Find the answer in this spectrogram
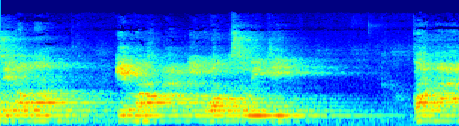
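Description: A man's voice reading Arabic text aloud in a chanting recitation, with long held, melodic phrases: one phrase ends about a second and a half in, the next runs on and tails off after about four seconds, and he starts again near the end.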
